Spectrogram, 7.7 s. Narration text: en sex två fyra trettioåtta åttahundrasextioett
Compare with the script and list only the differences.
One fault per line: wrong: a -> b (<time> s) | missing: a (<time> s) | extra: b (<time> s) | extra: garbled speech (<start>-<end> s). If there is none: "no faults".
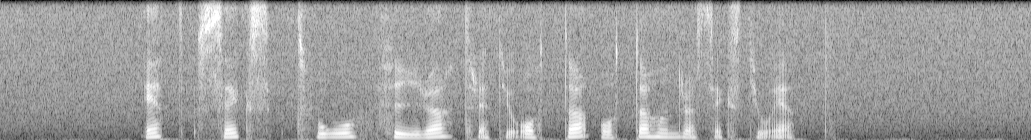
wrong: en -> ett (1.1 s)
